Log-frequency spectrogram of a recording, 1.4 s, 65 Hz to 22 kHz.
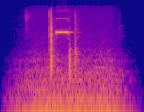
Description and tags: Power on
turning on power for PS5
power, recording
